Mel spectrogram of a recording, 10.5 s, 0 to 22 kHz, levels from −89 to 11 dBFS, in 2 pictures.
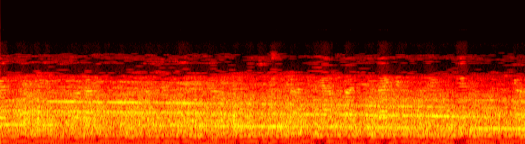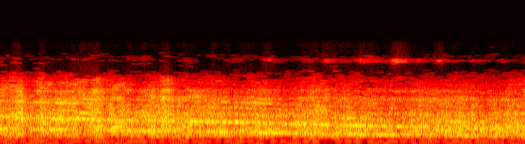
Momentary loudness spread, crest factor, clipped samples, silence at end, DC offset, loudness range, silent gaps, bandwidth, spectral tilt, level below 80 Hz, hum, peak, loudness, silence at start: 3 LU; 16 dB; under 0.1%; 0 s; 0.2%; 2 LU; none; 5.8 kHz; -9 dB/octave; -48 dBFS; none; -2 dBFS; -18 LUFS; 0 s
